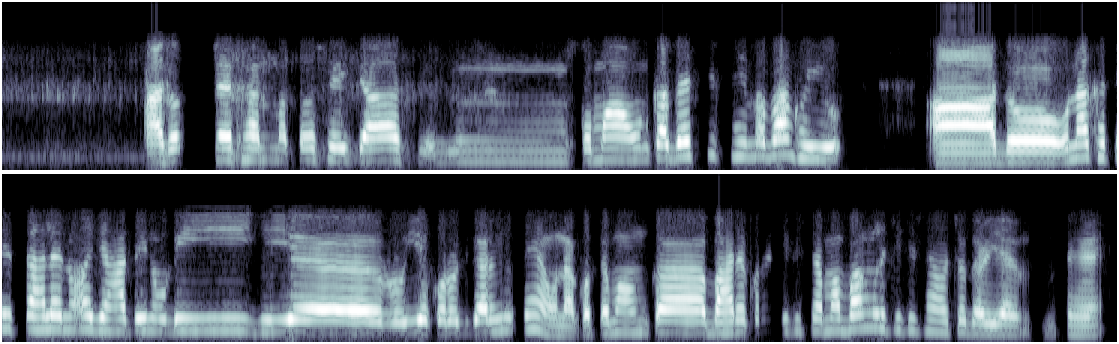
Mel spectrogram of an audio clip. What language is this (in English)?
Santali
